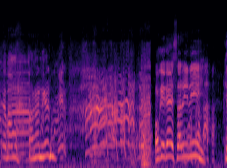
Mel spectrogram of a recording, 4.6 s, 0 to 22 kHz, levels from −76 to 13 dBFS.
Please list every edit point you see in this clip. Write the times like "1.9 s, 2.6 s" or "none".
3.0 s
